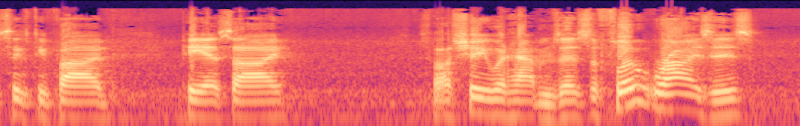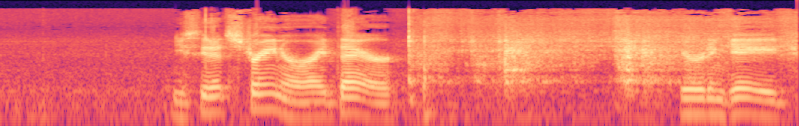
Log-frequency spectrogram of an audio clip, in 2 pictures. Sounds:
water

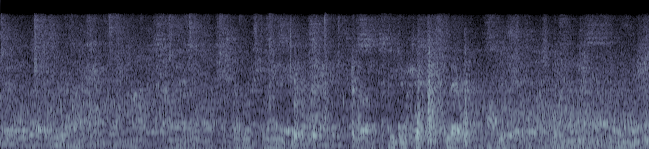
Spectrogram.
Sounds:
speech

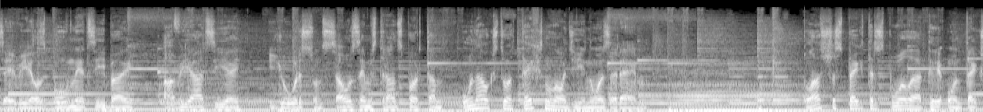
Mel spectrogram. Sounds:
speech, music

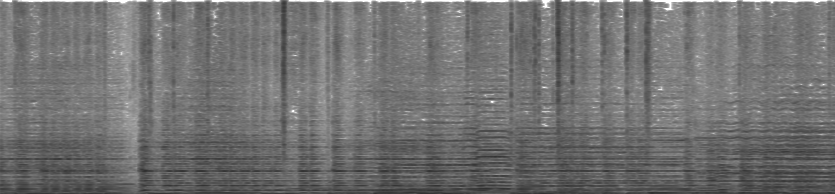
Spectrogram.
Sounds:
music

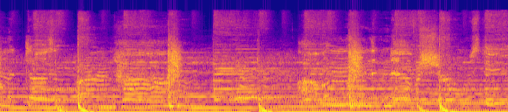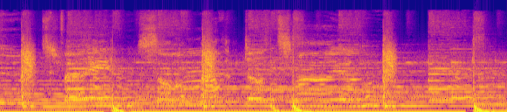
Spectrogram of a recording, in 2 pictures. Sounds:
music, dubstep

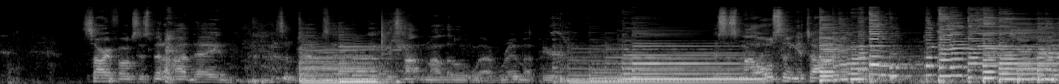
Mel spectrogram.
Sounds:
music, speech

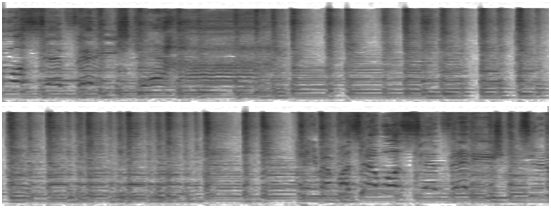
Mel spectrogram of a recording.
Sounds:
music

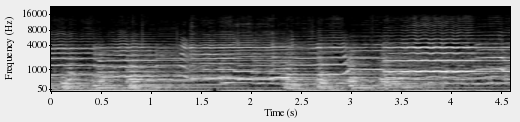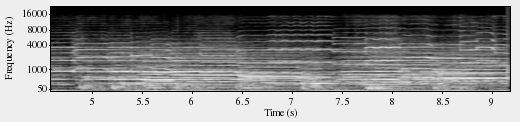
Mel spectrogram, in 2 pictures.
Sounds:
music, musical instrument, fiddle

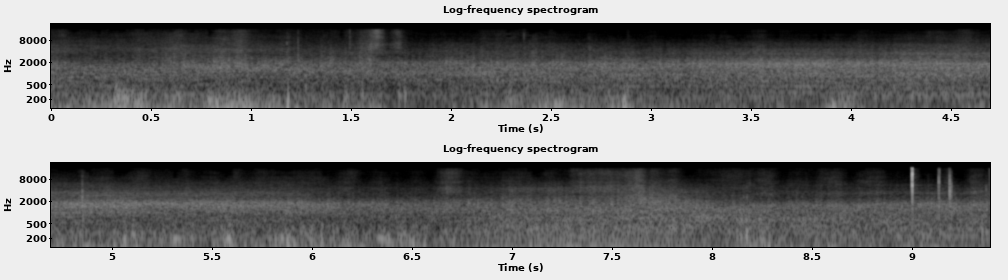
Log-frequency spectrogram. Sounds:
car, vehicle

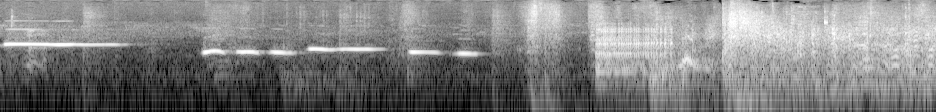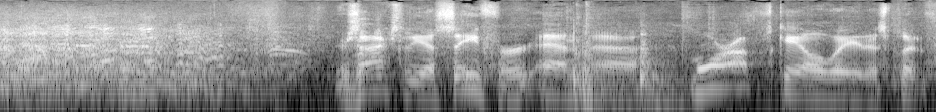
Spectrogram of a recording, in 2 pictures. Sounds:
whistling

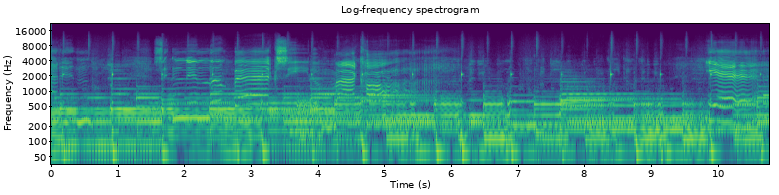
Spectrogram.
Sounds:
music

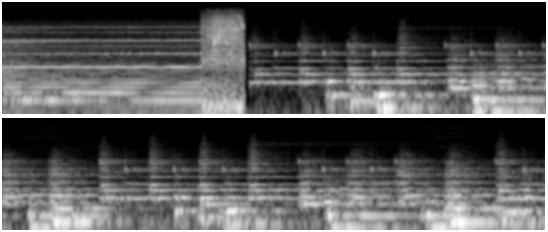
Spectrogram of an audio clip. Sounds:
music

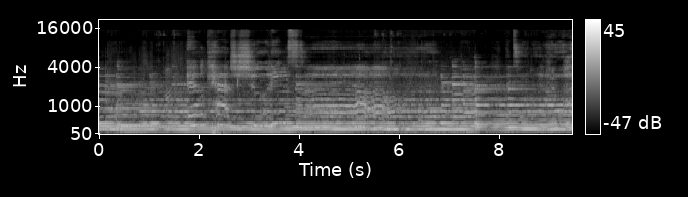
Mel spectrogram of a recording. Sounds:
music, female singing

